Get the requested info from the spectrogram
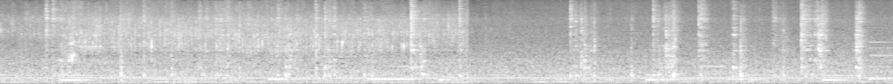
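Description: Soya chunks sizzling in hot oil in an aluminium pressure cooker while a metal spatula stirs them. The sizzle is strongest in the first half; through the second half the spatula scrapes and clinks against the pot many times.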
